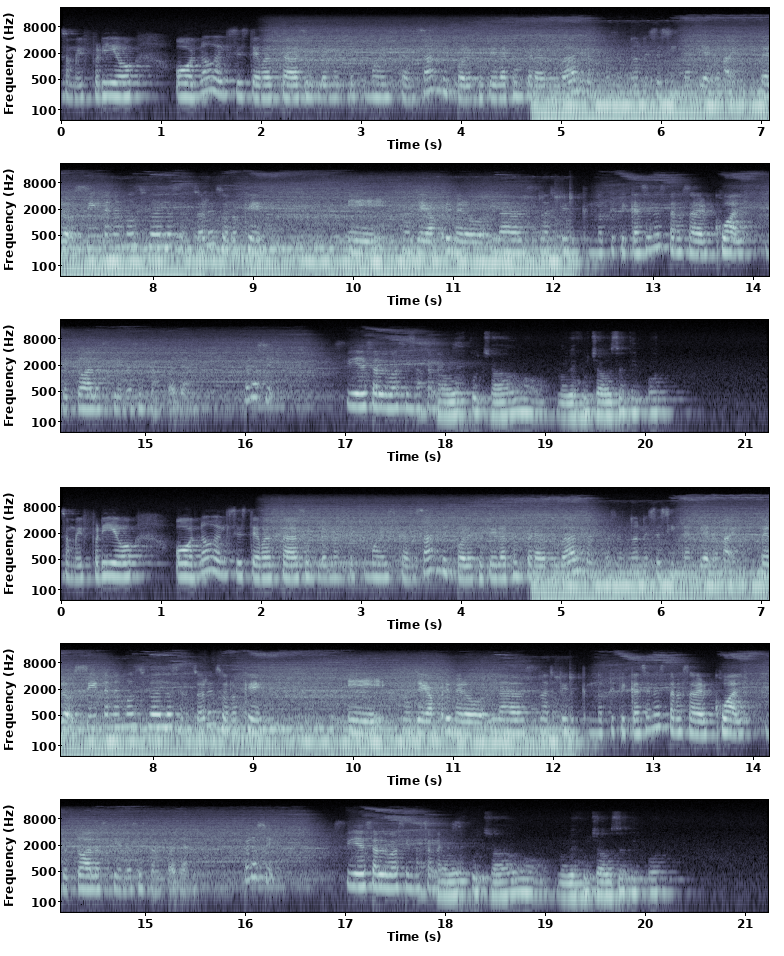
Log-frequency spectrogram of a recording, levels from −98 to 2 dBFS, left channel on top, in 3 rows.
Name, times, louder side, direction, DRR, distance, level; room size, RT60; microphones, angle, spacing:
voice 1, 0.0-9.5 9.9-15.6 16.0-16.3 17.0-18.0, right 2 dB, 30° right, 6 dB, 0.8 m, -25 dB
sound 1, 2.0-12.0 12.4-18.4, right 2 dB, 65° right, 4.5 m, -34 dB
sound 2, 4.7-12.2, left 1 dB, 10° left, 1.2 m, -23 dB
voice 2, 17.7-20.1, left 1 dB, 35° left, 1 dB, 3.2 m, -25 dB
16.5 x 9.8 x 2.3 m, 0.63 s
head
